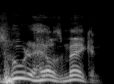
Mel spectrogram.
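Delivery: normal talking voice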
